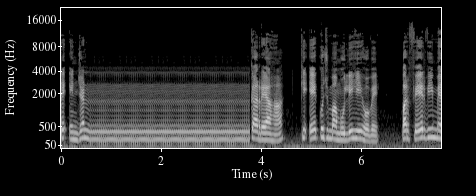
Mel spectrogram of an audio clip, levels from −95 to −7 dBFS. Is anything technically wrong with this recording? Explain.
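Yes. From 0.59 to 3.76 s there is a system hang loop: the driver stalled while the audio hardware kept replaying one 42.67 ms buffer, which fits a 2048-sample ring buffer, 74 times. It sounds like a rapid, rough 23.4 Hz stutter until the speech resumes at "ਕਰ ਰਿਹਾ ਹਾਂ ਕਿ".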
